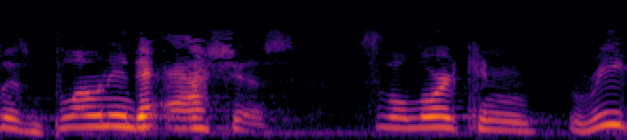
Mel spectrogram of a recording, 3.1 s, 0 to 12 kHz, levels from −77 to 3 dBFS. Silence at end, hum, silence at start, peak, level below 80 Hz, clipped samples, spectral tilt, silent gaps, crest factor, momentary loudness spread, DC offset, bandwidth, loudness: 0 s; none; 0 s; -10 dBFS; -74 dBFS; under 0.1%; -7.5 dB/octave; none; 20 dB; 15 LU; under 0.1%; 6.2 kHz; -30 LUFS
